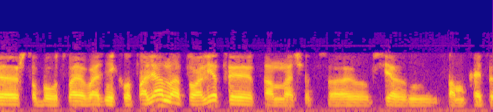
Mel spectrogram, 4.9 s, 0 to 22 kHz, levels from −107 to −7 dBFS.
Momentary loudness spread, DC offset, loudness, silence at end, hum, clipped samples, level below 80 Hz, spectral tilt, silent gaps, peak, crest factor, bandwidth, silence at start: 8 LU; under 0.1%; -14 LUFS; 0 s; none; under 0.1%; -50 dBFS; -1.5 dB/octave; none; 0 dBFS; 14 dB; 3.9 kHz; 0 s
